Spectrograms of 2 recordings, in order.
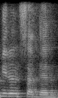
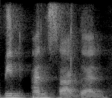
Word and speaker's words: Binansagan: So parang it's a term na medyo parang kung ikukumpara natin is parang malakas, parang binansagan din, parang in honor ka or in honor, ayan, something like that. So pero ang pronunciation namin is Bin Ansagan, pero binansagan siya sa Bisaya, pero sa Diwatahanon way Abian way is Bin Ansagan.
